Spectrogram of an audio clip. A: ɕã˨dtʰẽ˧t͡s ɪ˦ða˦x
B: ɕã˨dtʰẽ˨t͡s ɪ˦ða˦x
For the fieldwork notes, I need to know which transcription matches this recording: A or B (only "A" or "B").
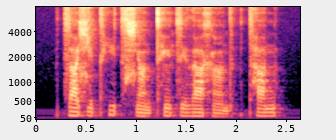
A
